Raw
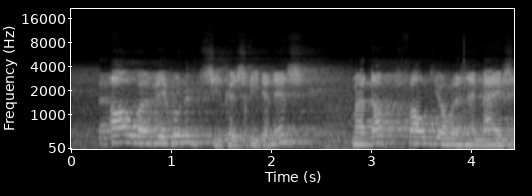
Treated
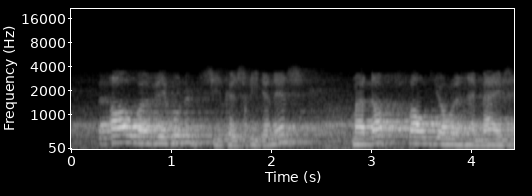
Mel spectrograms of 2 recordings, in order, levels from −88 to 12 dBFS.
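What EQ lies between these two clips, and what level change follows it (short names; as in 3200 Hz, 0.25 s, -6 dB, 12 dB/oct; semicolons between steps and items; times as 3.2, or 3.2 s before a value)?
synth low-pass 690 Hz, resonance Q 8.5; -1.5 dB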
